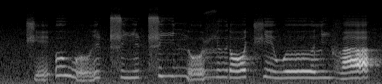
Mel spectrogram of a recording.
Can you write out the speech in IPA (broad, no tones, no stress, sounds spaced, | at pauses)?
t͡ʃ ḛ ʔ o w o̰ i̯ ʈ͡ʂ i ʈ͡ʂ i n o̰ ɮ ɯ ɾ ɔ t͡ʃ e w ɤː l i v a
